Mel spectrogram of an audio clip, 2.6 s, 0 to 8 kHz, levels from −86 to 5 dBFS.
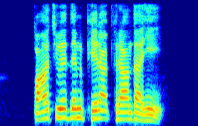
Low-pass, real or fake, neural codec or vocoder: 7.2 kHz; fake; codec, 16 kHz, 2 kbps, FunCodec, trained on Chinese and English, 25 frames a second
